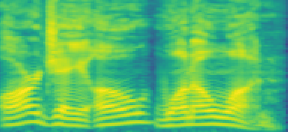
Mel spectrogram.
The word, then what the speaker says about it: RJO101: mount garage door opener model RJO101 (PRONOUNCED R. J. O. one oh one).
